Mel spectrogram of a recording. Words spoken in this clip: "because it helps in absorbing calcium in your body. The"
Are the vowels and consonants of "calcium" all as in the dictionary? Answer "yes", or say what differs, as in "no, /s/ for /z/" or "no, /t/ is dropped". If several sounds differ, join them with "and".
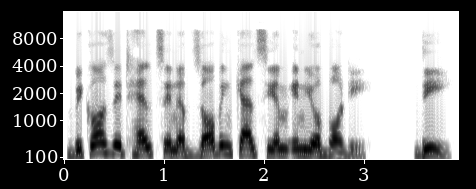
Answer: yes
